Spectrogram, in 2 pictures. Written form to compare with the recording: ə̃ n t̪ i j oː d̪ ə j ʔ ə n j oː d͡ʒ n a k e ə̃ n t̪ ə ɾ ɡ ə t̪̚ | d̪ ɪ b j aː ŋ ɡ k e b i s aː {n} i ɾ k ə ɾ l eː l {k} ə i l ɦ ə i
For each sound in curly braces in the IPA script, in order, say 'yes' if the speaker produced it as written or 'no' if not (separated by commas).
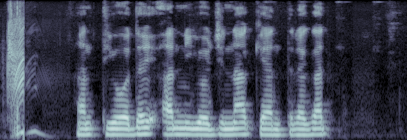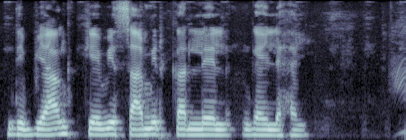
no, no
